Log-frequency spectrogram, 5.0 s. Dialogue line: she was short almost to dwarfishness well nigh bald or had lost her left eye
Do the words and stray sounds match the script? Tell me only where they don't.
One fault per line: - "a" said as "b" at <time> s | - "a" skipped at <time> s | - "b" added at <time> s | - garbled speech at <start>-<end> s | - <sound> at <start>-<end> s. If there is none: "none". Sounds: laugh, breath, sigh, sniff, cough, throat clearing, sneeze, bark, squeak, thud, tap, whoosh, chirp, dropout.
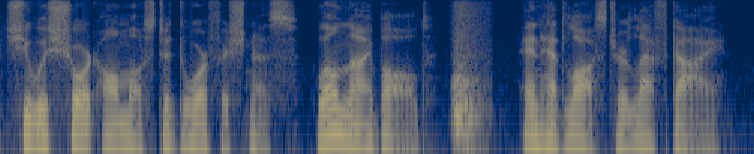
- whoosh at 3.0-3.3 s
- "or" said as "and" at 3.5 s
